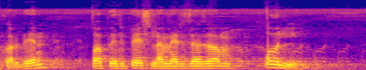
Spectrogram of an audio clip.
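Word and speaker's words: قُلْ: কুল কফের উচ্চারণটি জিহ্বার গোড়া তার বরাবর উপরে তালের সঙ্গে লাগিয়ে একটি আওয়াজ হবে, টাচ করে একটি আওয়াজ হবে কুল। এখানে যদি কফের মাখরাজ ঠিক না হয়, কফের স্থানে কাফ উচ্চারিত হয়ে যায়, তখনই অর্থের পরিবর্তন হবে এবং মারাত্মক অর্থগত পরিবর্তনের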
